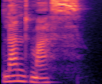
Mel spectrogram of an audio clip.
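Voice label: "landmass", British English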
